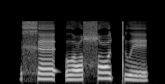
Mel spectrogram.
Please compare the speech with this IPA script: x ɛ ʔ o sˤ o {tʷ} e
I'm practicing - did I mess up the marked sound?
no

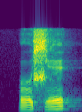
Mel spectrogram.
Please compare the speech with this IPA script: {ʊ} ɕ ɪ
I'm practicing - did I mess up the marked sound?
no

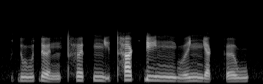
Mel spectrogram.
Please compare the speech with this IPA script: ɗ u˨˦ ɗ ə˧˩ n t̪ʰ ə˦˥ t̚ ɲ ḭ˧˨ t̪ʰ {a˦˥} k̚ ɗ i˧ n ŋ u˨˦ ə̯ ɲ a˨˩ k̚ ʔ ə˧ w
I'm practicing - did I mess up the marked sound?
no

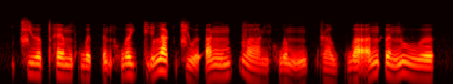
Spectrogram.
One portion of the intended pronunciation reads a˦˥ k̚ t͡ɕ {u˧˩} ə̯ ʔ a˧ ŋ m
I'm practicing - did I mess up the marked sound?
no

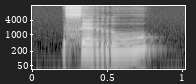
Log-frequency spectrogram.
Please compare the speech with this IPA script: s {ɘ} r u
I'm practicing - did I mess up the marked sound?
yes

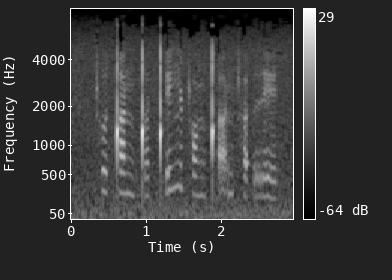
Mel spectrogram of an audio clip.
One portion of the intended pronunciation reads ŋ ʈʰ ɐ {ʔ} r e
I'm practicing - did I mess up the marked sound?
no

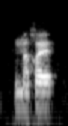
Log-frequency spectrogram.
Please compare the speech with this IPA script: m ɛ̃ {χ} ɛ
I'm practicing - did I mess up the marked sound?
no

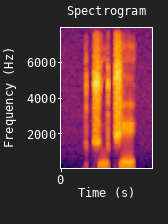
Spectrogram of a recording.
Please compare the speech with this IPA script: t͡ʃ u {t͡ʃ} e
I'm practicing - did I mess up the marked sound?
no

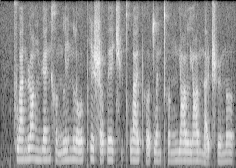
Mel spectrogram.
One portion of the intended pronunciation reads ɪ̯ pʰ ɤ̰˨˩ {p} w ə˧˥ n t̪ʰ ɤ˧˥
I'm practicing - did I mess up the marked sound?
yes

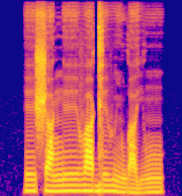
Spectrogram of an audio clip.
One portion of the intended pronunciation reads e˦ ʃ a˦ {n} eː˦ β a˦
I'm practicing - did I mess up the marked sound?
yes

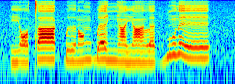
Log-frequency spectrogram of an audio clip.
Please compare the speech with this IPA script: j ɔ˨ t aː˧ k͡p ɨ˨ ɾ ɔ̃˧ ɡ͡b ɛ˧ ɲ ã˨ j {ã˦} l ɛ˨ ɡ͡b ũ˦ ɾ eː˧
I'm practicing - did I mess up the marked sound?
yes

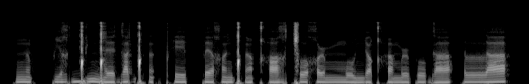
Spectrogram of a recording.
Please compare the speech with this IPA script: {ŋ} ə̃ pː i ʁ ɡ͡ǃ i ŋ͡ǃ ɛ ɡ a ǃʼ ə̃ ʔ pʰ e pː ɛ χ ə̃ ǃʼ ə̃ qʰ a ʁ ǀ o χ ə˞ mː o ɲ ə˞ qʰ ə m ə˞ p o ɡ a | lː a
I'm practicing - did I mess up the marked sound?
no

